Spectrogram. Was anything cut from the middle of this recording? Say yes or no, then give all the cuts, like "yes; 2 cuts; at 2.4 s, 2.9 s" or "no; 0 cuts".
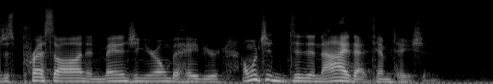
no; 0 cuts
